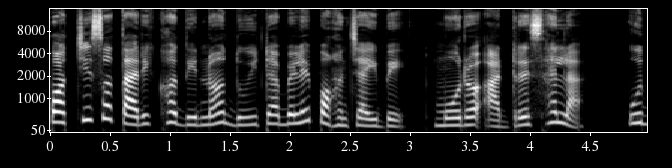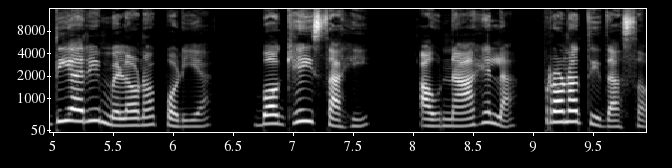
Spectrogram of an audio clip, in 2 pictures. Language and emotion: Odia, neutral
